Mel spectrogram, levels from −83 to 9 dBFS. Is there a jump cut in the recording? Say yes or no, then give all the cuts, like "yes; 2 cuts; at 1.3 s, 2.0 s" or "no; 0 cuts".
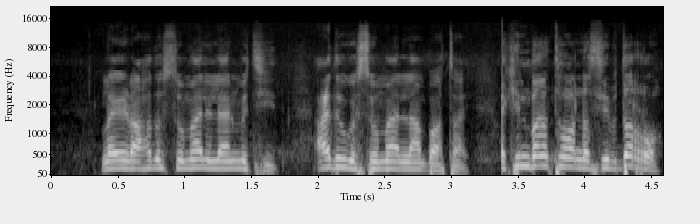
yes; 1 cut; at 3.4 s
